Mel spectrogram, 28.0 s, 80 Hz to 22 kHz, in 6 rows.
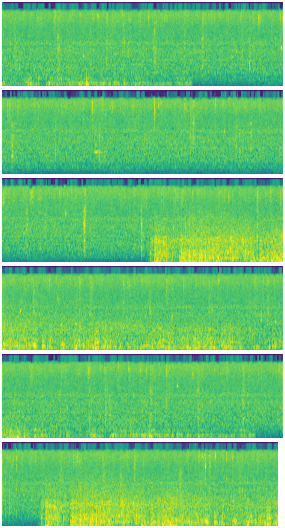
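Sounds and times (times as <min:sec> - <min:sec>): thunder rumbling: 0:00.0 - 0:03.2, 0:11.8 - 0:23.0, 0:24.1 - 0:28.0
heavy rain: 0:00.0 - 0:28.0.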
